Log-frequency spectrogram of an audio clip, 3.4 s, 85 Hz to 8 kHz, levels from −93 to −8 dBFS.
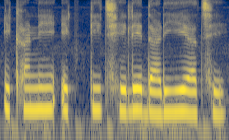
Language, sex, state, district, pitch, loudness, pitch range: Bengali, female, West Bengal, Cooch Behar, 220 Hz, -15 LUFS, 205-230 Hz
